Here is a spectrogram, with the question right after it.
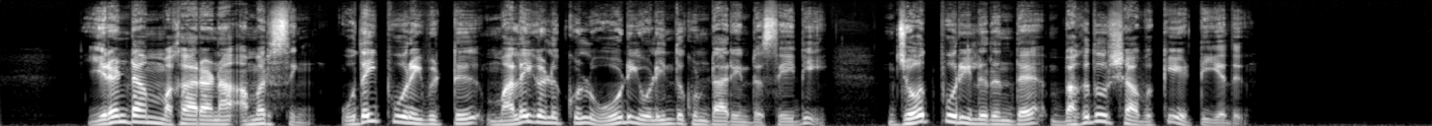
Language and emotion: Tamil, neutral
